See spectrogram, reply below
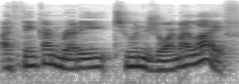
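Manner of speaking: ordinary talk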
